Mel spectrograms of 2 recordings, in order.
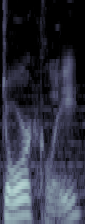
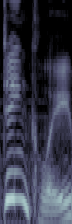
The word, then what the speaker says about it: Dinkley: Back at home, Velma catches the news broadcast announcing his arrest and the news anchor gets her name wrong, saying Vermin Dorkley, and adds that her father, Amon Dinkley, will be representing Freddy.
